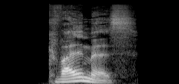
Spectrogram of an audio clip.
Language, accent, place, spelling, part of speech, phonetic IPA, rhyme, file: German, Germany, Berlin, Qualmes, noun, [ˈkvalməs], -alməs, De-Qualmes.ogg
- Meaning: genitive singular of Qualm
